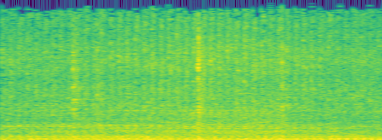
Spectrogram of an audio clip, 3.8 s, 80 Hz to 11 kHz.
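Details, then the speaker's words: Fiat 126p two-cylinder engine with milky oil; uneven idle with irregular coughs about four pulses a second, nearly stalls on throttle, exhaust smoking; owner suspects blown head gasket, loose exhaust or ignition; rough running with coughing. "gazu dodam jak gazu dodaje to chc Gasnąć tu się od wydechu dymi"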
